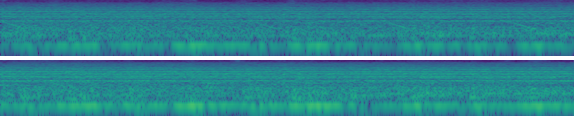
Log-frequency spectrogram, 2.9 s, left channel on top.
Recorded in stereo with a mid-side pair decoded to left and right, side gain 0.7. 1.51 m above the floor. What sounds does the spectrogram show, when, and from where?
0.0 s a machine running: 20° right, 4.5 m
